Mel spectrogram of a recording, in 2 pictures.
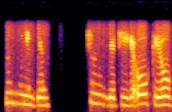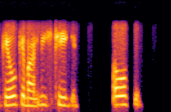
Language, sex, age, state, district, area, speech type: Dogri, female, 18-30, Jammu and Kashmir, Samba, rural, conversation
